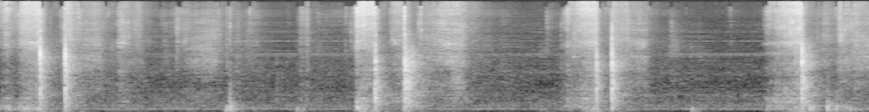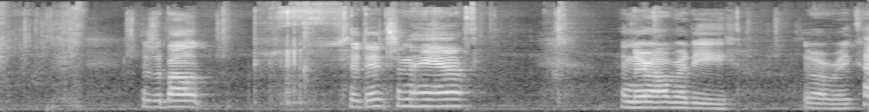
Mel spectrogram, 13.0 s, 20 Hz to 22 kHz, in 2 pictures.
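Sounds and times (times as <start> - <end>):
knife cutting on a cutting board: 0.0 - 3.6, 4.2 - 5.0, 5.7 - 7.2.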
